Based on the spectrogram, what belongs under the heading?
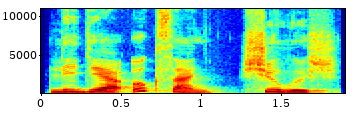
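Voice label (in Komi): лидия ӧксань сьылысь, Komi, female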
